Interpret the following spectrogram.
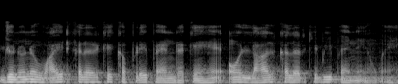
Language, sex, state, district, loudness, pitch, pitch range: Hindi, male, Uttar Pradesh, Jalaun, -22 LUFS, 105 Hz, 95-115 Hz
